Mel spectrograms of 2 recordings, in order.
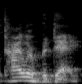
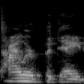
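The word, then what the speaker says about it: Tyler Badie: want to be called Tyler Bidet now. He changed the pronunciation of his name. If you want to be called with the thing that cleans your butthole, go for it, Tyler Bidet.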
